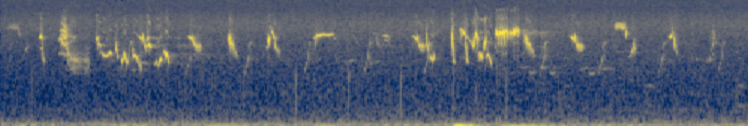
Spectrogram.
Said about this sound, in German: Haben Sie es gehört? Seltene Vögel kann man hier hören, hier im Naturparadies.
